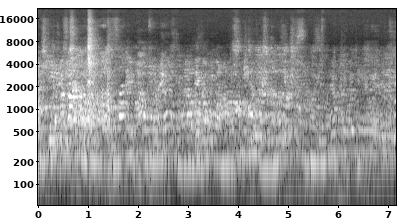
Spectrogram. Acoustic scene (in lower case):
crowded indoor space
